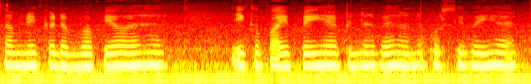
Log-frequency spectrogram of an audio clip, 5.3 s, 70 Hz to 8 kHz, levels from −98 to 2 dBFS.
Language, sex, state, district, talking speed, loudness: Punjabi, female, Punjab, Fazilka, 180 wpm, -11 LUFS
